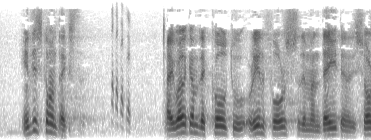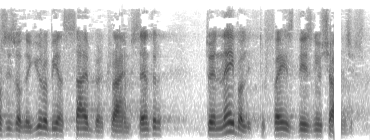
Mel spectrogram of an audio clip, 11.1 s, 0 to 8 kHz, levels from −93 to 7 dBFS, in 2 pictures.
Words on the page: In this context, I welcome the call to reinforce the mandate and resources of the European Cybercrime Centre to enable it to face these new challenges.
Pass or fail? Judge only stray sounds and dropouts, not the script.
fail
